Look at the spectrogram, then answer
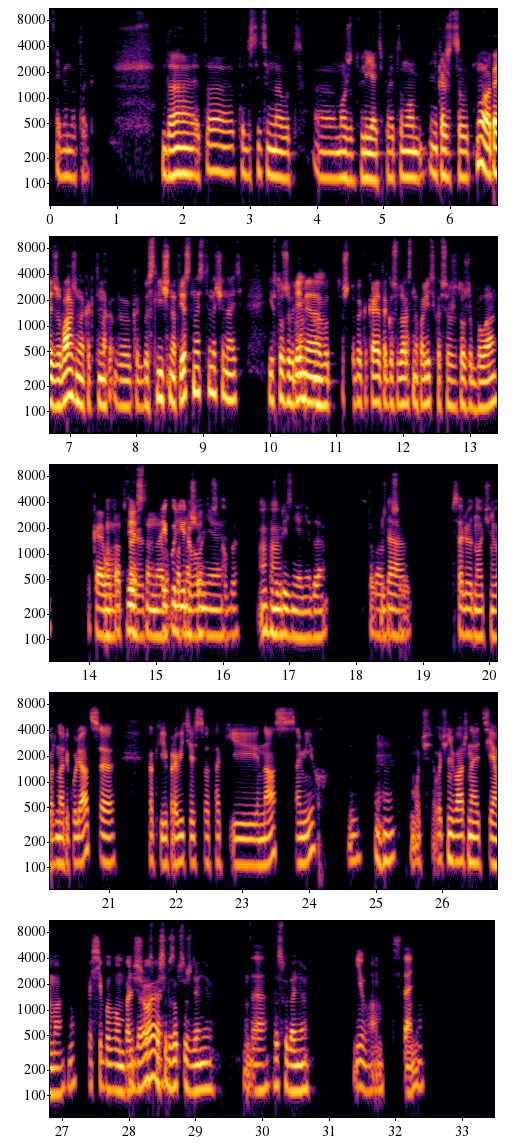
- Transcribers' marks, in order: tapping; other background noise; "До свидания" said as "дсдания"
- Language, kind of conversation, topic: Russian, unstructured, Что вызывает у вас отвращение в загрязнённом городе?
